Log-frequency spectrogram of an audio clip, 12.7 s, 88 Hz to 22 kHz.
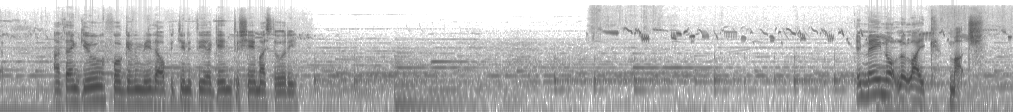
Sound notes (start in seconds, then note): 3.9 light music; 7.2 birds chirping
